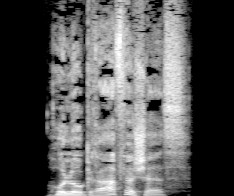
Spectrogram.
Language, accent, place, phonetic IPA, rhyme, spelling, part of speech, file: German, Germany, Berlin, [holoˈɡʁaːfɪʃəs], -aːfɪʃəs, holografisches, adjective, De-holografisches.ogg
- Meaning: strong/mixed nominative/accusative neuter singular of holografisch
